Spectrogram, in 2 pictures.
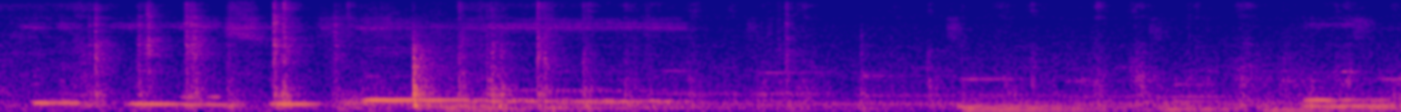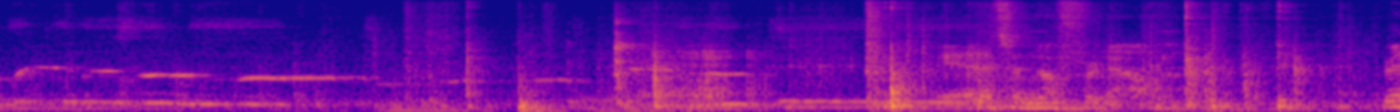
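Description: Wooden spool clamps being handled and adjusted around the edge of a cello body clamped to its back plate: scattered clicks and knocks, the loudest about ten and eleven and a half seconds in. A slow tune with held notes runs underneath.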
